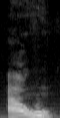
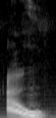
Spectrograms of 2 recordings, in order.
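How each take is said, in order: First: It begins with an audible A sound. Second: The same.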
